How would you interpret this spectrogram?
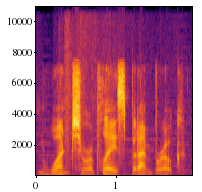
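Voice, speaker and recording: Monotone young man on a cheap headset. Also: unhurried, gravelly. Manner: low-key, talks to chat while playing. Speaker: streamer. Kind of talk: casual gaming stream chat. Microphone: cheap headset mic. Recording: dull headset mic with game music.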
